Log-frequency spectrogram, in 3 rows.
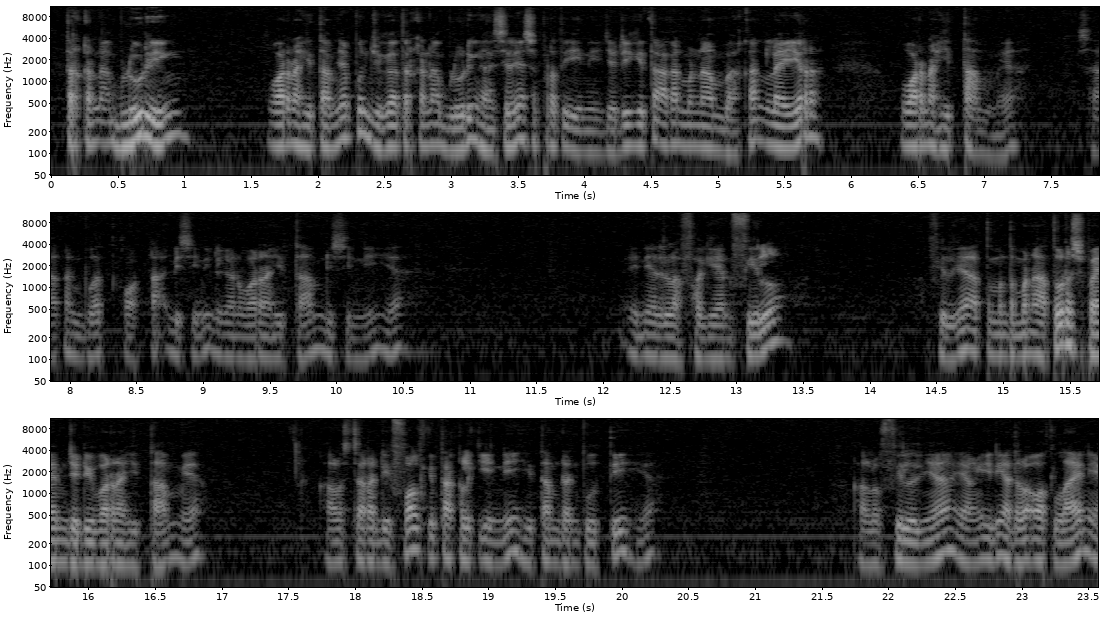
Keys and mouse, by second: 8.3 click, 10.2 click, 11.2 click, 18.8 click.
